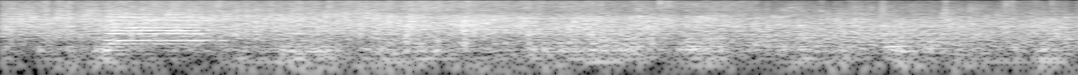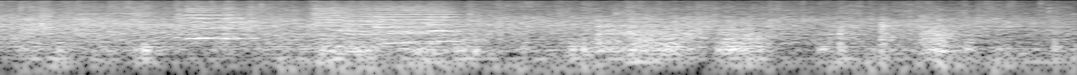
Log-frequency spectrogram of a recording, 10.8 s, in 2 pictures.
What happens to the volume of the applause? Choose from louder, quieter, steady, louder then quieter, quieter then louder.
quieter.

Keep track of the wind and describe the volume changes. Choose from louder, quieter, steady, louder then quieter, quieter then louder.
louder.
